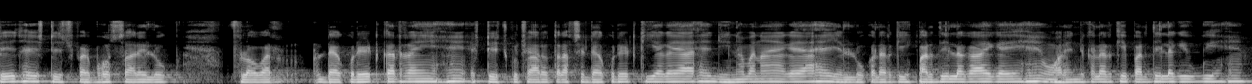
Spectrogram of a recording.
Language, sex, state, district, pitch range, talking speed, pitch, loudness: Hindi, male, Bihar, Sitamarhi, 115-130 Hz, 185 wpm, 120 Hz, -16 LUFS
